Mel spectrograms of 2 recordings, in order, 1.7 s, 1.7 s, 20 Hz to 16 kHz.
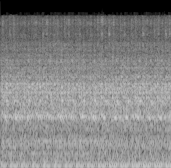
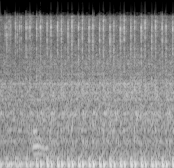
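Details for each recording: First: John Deere Gator 625i UTV after the DIY auxiliary muffler install; even, steady idle with softened exhaust note and no rasp or popping, reading 82–90 dB and stabilizing around 82 dB. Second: John Deere Gator 625i UTV with stock exhaust, before the auxiliary muffler is installed; loud, steady pop-pop-pop exhaust popping at idle, roughly eighty sharp pops a minute, average stabilized at about 95 dB.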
